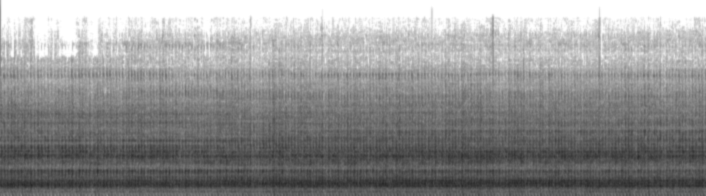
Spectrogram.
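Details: Motorized bicycle small two-stroke engine buzzing steadily at idle with a light, fast metallic rattle from inside the engine; engine runs fine and strong, cause unknown.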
